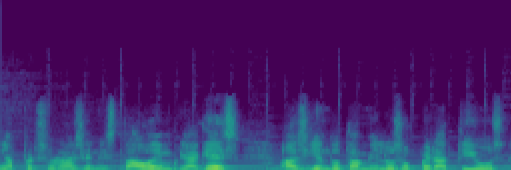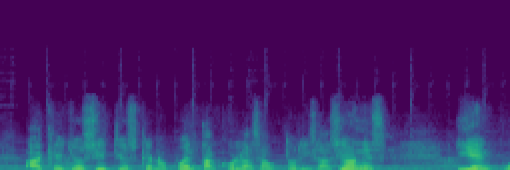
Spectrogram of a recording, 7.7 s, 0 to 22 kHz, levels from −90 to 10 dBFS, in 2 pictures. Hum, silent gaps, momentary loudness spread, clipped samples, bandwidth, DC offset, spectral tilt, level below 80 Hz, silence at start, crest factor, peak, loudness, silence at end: none; none; 9 LU; under 0.1%; 9.6 kHz; under 0.1%; -5.5 dB/octave; -48 dBFS; 0 s; 18 dB; -4 dBFS; -23 LUFS; 0 s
